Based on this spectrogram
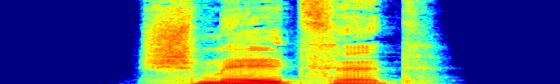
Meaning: second-person plural subjunctive I of schmelzen
- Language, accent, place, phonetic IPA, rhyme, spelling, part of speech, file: German, Germany, Berlin, [ˈʃmɛlt͡sət], -ɛlt͡sət, schmelzet, verb, De-schmelzet.ogg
